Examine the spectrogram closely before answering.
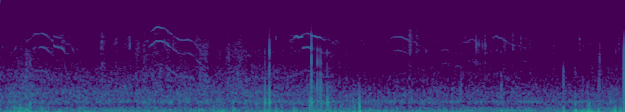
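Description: Newborn kittens mewing: about five short, thin, high-pitched squeaks, each rising and falling, over a low rumble.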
